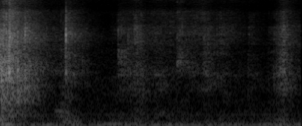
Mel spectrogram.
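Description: Rustling and handling of cardboard boxes and plastic packaging as they are searched through by hand, loudest right at the start and fading over about half a second, then a few faint rustles.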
